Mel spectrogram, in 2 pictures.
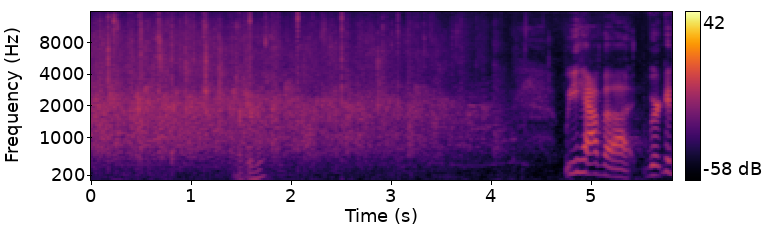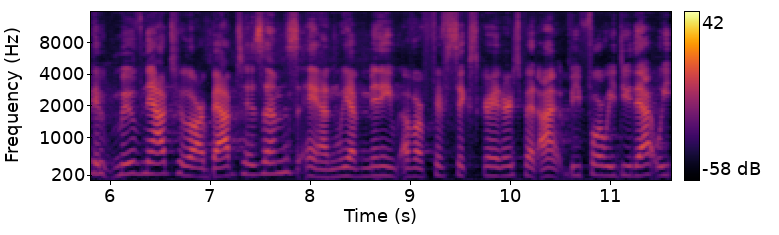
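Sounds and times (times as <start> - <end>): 
church audience applause: 0.0 - 4.4
speech: 1.5 - 2.0, 4.8 - 11.5.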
